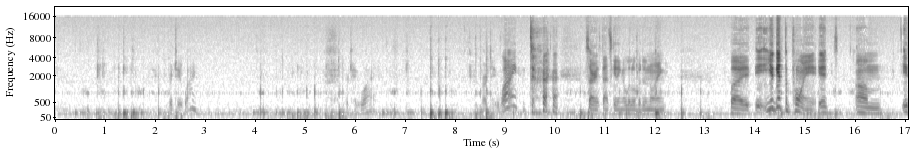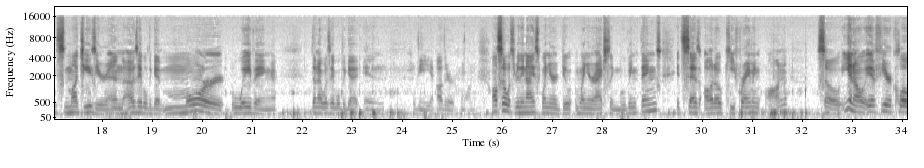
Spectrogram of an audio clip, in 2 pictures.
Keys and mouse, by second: 1.1 Right, 1.3 Right, 4.6 Right, 4.8 Right, 7.5 Right, 7.6 Right, 8.4 r, 10.5 Right, 10.6 Right, 11.7 Right, 11.9 Right, 12.9 r, 15.1 Right, 15.3 Right, 16.5 r, 18.1 Right, 18.3 Right, 20.4 r, 22.7 Right, 22.9 Right, 23.9 Left, 24.6 r, 28.4 g, 31.4 Right, 31.6 Right, 32.9 r.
